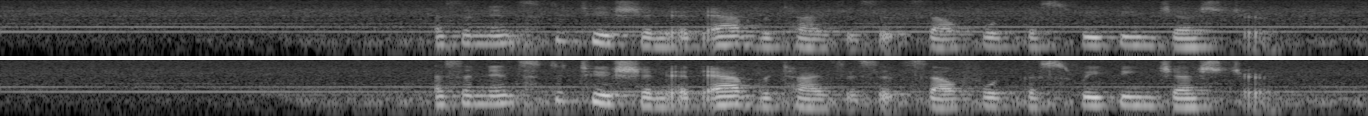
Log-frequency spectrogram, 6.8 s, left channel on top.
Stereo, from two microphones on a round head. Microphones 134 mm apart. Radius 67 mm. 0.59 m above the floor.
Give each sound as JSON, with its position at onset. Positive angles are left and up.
{"t": 2.2, "sound": "a woman speaking", "side_deg": -45, "distance_m": 1.3}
